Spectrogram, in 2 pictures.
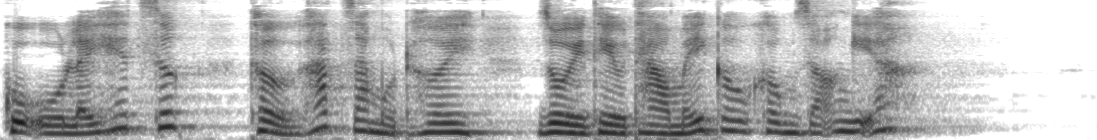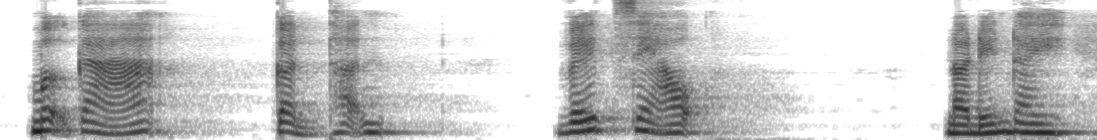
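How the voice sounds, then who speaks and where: A woman reading a dramatic story aloud in a steady, tense narrating voice. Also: fairly low pitch, fairly quick, few pauses.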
